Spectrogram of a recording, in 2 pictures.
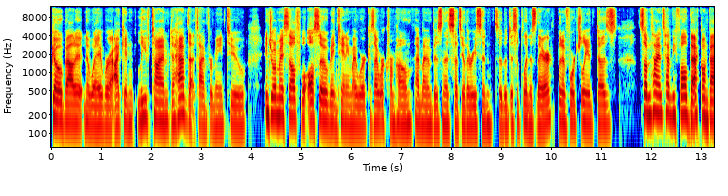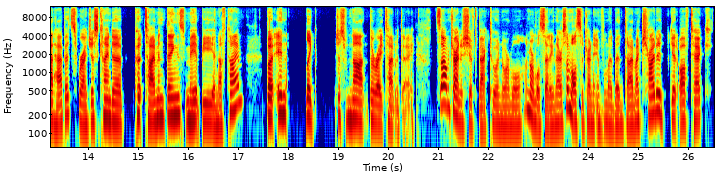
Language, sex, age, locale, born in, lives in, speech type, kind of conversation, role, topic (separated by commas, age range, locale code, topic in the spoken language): English, female, 25-29, en-US, United States, United States, conversation, unstructured, none, How can you balance tech, time, and sleep to feel more connected?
